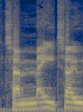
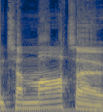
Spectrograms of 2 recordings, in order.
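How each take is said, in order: First: TOMATO as "to-MAY-to"; slow, emphatic MAY-version TOMATO; American tomato. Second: TOMATO as "to-MAH-to"; slow, louder British TOMATO. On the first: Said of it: "You say tomato". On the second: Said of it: "I say tomato". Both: Shown as a demonstration.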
